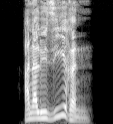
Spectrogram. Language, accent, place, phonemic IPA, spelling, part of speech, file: German, Germany, Berlin, /ˌanalyːˈziːʁən/, analysieren, verb, De-analysieren.ogg
- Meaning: to analyze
